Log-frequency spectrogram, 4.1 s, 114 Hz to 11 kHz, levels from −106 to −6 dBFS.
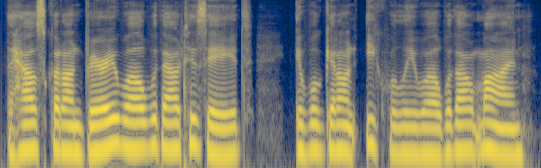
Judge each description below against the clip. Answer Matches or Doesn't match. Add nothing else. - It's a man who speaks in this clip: Doesn't match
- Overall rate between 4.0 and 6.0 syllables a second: Doesn't match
